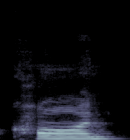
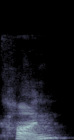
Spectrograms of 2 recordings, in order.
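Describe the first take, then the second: First: The vowel is a long, open 'ah'. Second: The vowel is a short, relaxed 'uh'. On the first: "really open, wide, oval shaped mouth" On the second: "that is the schwa"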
